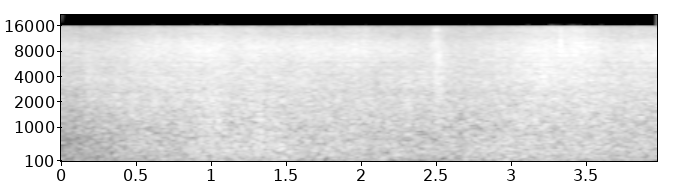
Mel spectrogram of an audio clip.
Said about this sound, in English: At Slater's Surf Ranch, you almost feel like you're at the beach. Except these waves are made by a machine, and they've been engineered to be perfect for surfing every time.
